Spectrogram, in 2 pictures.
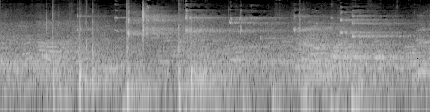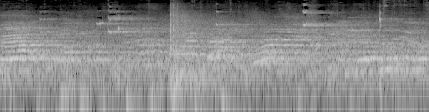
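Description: Players and onlookers call out in a large echoing hall.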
